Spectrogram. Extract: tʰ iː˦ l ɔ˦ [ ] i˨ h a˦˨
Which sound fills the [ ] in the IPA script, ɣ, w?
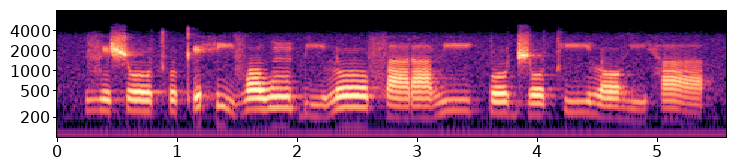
ɣ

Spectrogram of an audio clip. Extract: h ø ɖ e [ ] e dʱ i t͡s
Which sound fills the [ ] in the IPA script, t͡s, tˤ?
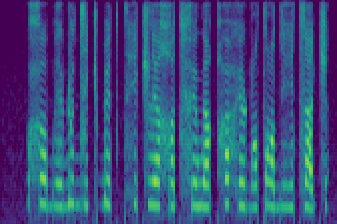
tˤ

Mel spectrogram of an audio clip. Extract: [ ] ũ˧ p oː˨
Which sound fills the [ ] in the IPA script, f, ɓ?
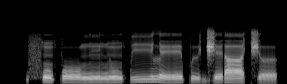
f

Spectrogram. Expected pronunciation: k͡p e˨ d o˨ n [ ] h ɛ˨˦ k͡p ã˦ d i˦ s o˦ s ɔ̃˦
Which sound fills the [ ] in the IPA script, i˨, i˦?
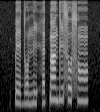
i˨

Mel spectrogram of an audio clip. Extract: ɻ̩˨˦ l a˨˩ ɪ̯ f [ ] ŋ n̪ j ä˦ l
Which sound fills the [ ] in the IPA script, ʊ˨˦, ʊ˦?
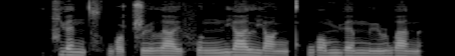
ʊ˨˦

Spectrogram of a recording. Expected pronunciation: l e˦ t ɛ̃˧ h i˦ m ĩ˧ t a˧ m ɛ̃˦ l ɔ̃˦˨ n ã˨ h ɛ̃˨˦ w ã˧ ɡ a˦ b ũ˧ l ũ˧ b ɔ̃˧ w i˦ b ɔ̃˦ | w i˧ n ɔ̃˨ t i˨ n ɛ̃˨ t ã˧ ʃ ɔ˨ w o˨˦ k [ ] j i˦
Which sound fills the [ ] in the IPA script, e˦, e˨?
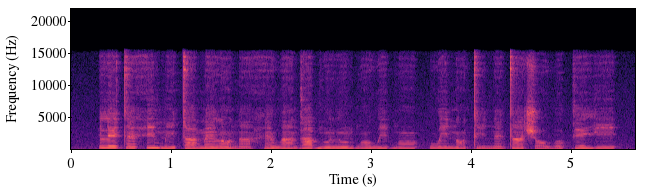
e˦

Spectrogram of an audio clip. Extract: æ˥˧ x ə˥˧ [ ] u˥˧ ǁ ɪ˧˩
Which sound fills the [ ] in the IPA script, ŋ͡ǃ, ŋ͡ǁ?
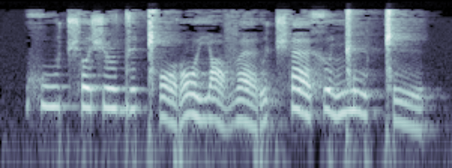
ŋ͡ǁ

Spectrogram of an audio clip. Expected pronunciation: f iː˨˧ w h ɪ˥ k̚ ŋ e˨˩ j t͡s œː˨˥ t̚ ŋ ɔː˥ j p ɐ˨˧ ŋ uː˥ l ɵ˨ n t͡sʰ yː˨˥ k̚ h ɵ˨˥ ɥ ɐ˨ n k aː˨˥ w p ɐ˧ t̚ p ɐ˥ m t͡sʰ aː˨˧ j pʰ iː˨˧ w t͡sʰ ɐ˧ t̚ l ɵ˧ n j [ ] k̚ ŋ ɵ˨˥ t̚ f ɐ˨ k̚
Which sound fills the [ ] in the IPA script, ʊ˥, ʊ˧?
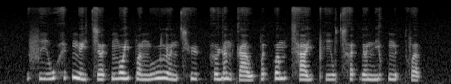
ʊ˧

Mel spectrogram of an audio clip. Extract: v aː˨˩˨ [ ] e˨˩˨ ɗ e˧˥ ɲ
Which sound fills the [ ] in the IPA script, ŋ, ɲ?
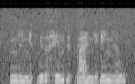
ɲ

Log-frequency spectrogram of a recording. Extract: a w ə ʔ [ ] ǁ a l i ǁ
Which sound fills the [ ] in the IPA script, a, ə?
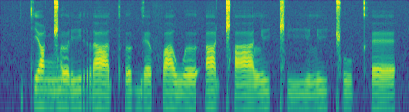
a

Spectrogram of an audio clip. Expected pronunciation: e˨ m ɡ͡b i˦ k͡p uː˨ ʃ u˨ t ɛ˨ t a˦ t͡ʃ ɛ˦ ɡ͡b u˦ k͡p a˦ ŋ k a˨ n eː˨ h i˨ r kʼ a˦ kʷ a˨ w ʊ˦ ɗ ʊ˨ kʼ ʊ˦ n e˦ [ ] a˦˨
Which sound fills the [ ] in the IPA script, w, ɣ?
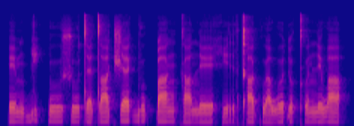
w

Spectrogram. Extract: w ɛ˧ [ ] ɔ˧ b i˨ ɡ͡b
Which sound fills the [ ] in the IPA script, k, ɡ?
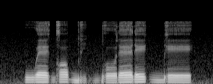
ɡ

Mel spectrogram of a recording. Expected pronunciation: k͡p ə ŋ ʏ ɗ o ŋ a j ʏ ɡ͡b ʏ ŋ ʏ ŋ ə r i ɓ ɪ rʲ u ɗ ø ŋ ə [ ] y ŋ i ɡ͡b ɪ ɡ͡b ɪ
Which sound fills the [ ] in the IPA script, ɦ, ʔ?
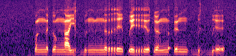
ʔ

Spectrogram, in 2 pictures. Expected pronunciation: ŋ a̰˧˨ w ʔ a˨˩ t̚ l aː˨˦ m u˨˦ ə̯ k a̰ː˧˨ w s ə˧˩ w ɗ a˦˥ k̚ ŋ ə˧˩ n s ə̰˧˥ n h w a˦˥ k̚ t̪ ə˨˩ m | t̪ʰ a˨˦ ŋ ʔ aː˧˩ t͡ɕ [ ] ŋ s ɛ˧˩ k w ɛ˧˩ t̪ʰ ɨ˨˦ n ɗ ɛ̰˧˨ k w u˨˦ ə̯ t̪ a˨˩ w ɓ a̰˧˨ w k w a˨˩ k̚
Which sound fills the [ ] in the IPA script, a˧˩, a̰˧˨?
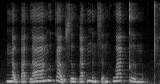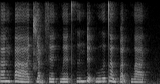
a̰˧˨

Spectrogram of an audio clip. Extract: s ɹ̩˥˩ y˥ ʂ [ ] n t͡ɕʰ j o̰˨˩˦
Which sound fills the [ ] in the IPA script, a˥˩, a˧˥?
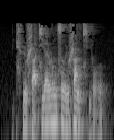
a˥˩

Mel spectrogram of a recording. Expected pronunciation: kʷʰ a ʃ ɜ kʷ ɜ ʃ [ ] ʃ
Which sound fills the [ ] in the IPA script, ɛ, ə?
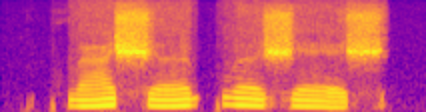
ɛ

